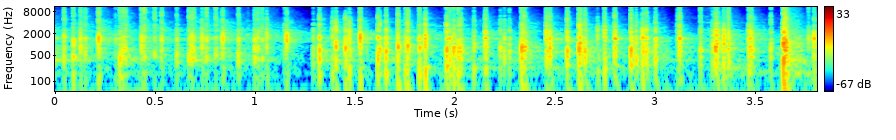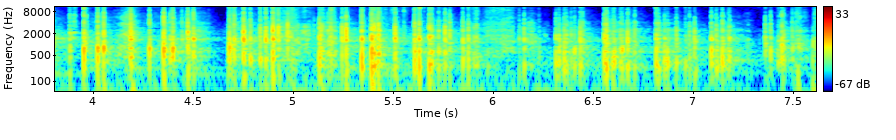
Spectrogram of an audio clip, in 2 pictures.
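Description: Long nails tap quickly on a small, hollow, printed cardboard Grippostad medicine box held in both hands. The result is a fast, uneven run of dry, papery clicks centered in the midrange around 1 kHz, with almost no low end and each tap dying away almost instantly.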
